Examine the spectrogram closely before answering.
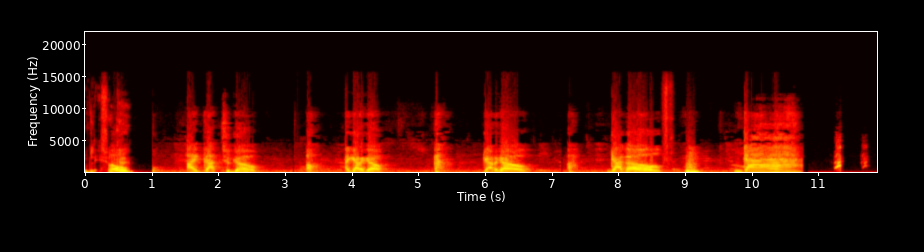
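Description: A young woman speaks in a quirky, playful voice.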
